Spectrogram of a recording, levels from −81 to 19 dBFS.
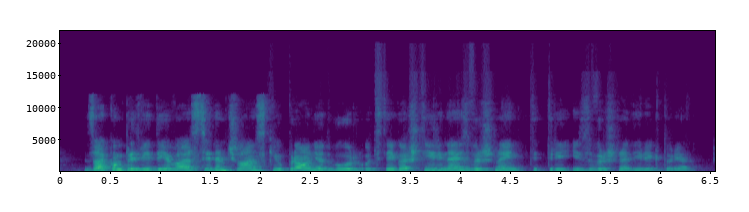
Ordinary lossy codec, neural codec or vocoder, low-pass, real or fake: Opus, 32 kbps; vocoder, 48 kHz, 128 mel bands, Vocos; 19.8 kHz; fake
